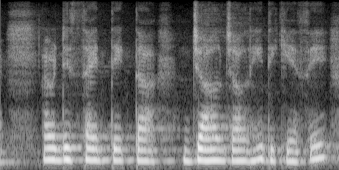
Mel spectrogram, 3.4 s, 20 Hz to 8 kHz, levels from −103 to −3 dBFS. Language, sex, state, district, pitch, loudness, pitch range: Nagamese, female, Nagaland, Dimapur, 195 Hz, -18 LUFS, 185-205 Hz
